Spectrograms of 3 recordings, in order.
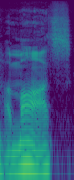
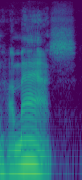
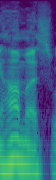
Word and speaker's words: Hamas: I have heard two other pronunciations. There's the American pronunciation, Hamas, and then there's the British pronunciation, Hamas. Hamas. – Yeah, but neither is anywhere close to hummus.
